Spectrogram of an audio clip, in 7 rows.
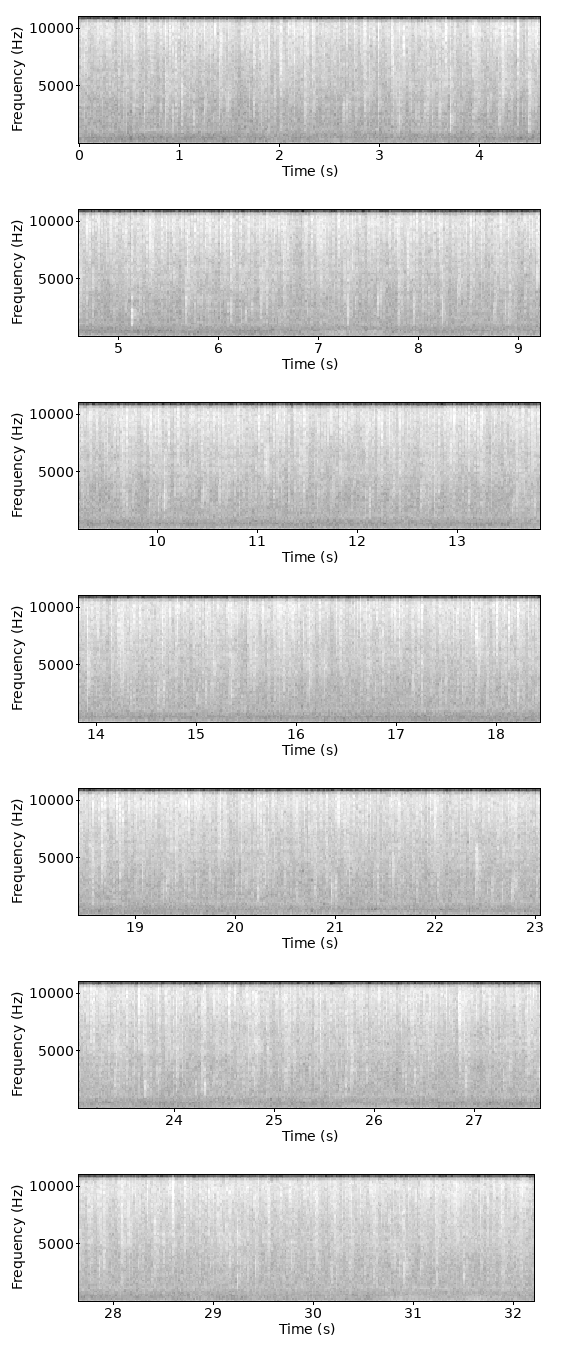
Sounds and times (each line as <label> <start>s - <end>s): thunderstorm 5.4s - 13.1s
thunderstorm 28.2s - 32.2s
